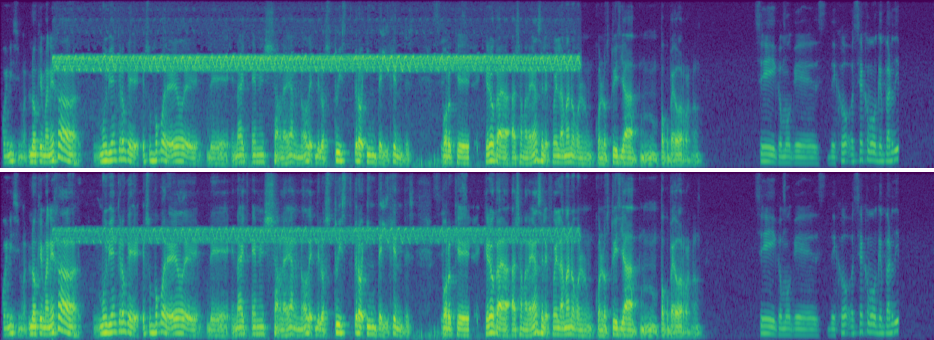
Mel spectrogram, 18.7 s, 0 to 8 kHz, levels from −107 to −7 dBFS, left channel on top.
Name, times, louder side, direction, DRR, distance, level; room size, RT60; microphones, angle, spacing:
voice 1, 0.0-14.0, right 1 dB, 30° right, 1.0 m, -26 dB
sound 1, 1.0-11.6, left 9 dB, 65° left, 3.2 m, -33 dB
voice 2, 8.7-9.0 15.1-18.0, equal, 10° left, 4.2 m, -38 dB
head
